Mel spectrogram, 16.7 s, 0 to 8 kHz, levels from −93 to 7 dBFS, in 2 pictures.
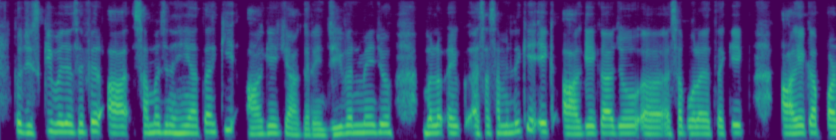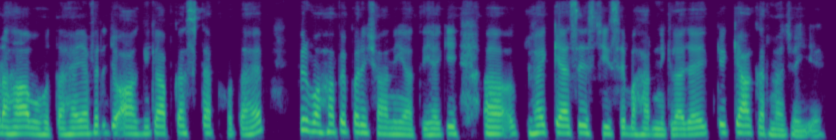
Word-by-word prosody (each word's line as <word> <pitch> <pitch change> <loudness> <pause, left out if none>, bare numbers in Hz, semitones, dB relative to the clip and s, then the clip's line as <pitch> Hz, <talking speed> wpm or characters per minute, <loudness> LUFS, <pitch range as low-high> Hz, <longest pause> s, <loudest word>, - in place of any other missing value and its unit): तो 190 - +4
जिसकी 165 +4 -2
वज़ह 180 -1 +4
से 180 +1 0
फिर 195 - +5
अ, 155 -1 +4 0.2
समझ 170 0 +1
नहीं 160 -1 +3
आता 155 +4 +1
कि 225 - -1 0.2
आगे 140 +3 +1
क्या 135 -4 0
करें? 120 -1 -2
जीवन 150 +5 +2
में 170 - +2
जो 170 0 +3 0.4
मतलब 160 +1 +3
एक 155 -1 0
ऐसा 155 +1 -1
समझ 160 0 -1
ले 190 - +1
की - - -1
एक 185 - -4
आगे 145 +2 +3
का 155 -1 +5
जो 155 0 +3
अ, 140 -2 +2
ऐसा 155 +3 -1
बोला 145 0 +2
जाता 145 +1 -1
है - - -3
कि 165 -1 +2 0.5
आगे 155 +1 +4
का - - +4
पड़ाव 145 -2 +4
होता 130 0 -2
है 135 +1 +1
या 145 - +1
फिर 165 +2 -3
जो 160 - +2
आगे 145 0 0
का 155 - +3
आपका 155 +1 -1
स्टेप 165 -1 -3
होता 130 +1 -4
है, - - +2 0.4
फिर 230 - +2
वहाँ 180 -2 +1
पे 190 - +3
परेशानी 145 -6 -1
आती 125 0 -4
है 125 0 0
कि 145 +4 -1
अ, - - -5 0.3
जो 145 0 0
है 165 +1 +3
कैसे 160 0 +2
इस 150 - -3
चीज़ 145 -1 -2
से 145 - -1
बाहर 125 -1 -2
निकला 125 +1 -1
जाए 135 +3 0
कि 170 - 0
क्या 160 -2 +4
करना 125 -5 -2
चाहिए? 100 0 -6
150 Hz, 240 wpm, -23 LUFS, 140-165 Hz, 0.5 s, फिर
